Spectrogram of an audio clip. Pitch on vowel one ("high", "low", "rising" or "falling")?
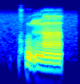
falling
